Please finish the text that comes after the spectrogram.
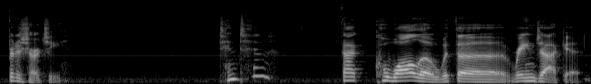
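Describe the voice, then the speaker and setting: Guy doing snarky scripted commentary, kinda high voice, lots of vocal fry. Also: fairly bright tone. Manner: sarcastic, wry. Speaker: video essay narrator.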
